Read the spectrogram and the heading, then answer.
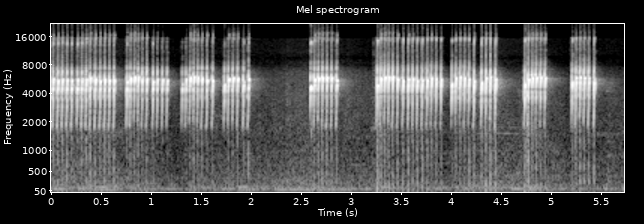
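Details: Songbird recording used as training material for cage birds: loud, rapid buzzy trills at high pitch, in bursts of about half a second separated by brief silences, roughly nine bursts in under six seconds.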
